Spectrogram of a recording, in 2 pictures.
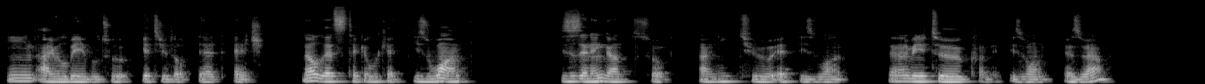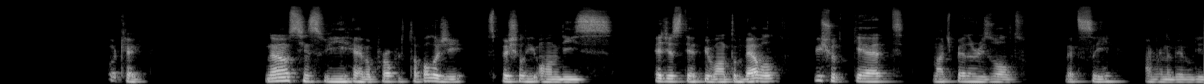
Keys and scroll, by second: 0.5-2.7 typing, 5.2 3, 5.9 1, 6.4 m, 6.8 e, 8.6 3, 10.6 3, 10.8 e, 12.0 2, 23.3 m, 23.3 s.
